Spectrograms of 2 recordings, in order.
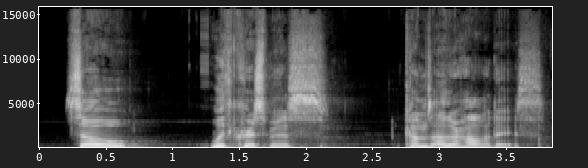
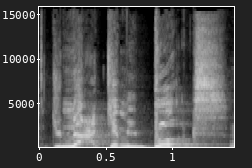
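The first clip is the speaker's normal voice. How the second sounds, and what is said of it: Imitates another person's voice. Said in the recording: “my Ed impression? Do you want to hear my impression of you? ... That's pretty spot on. Exactly what I sounded like.”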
